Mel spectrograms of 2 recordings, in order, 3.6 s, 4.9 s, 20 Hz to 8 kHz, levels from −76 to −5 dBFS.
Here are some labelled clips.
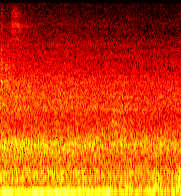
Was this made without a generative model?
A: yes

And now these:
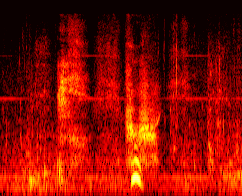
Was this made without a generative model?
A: yes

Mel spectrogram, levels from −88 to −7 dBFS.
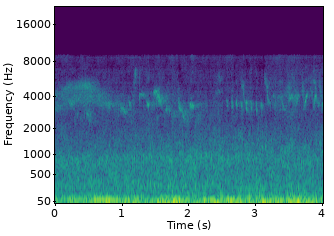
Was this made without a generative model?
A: no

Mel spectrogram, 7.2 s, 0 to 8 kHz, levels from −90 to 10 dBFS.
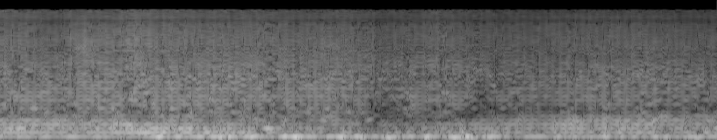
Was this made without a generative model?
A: no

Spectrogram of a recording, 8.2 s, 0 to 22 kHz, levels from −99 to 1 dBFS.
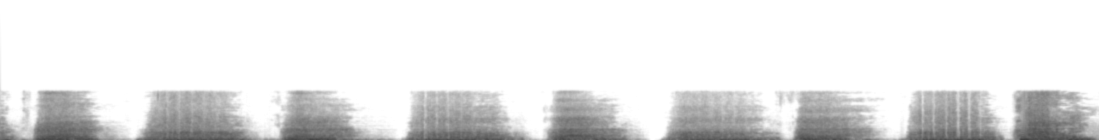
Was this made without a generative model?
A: yes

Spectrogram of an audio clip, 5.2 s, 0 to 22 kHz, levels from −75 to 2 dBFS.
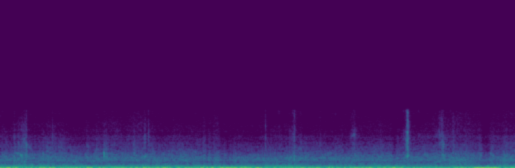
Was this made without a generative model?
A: no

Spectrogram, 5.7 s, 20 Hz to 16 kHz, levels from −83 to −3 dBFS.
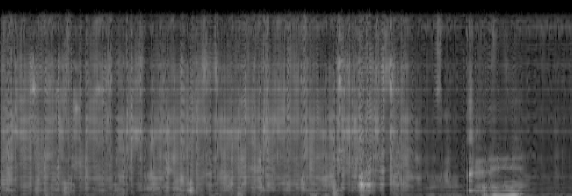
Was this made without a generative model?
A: no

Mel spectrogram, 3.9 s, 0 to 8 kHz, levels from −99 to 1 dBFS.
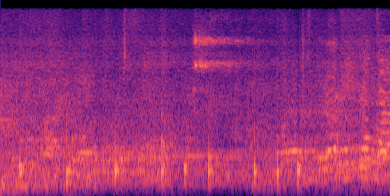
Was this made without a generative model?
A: no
